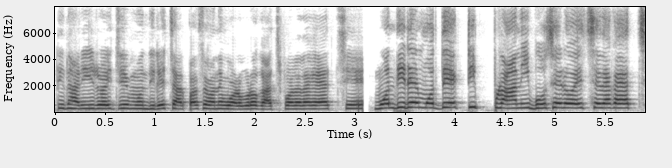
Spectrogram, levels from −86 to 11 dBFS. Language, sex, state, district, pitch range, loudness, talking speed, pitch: Bengali, female, Jharkhand, Jamtara, 260-330 Hz, -11 LUFS, 185 wpm, 285 Hz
